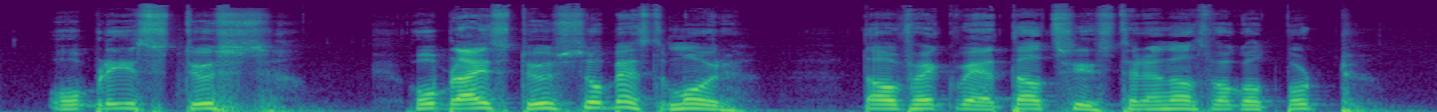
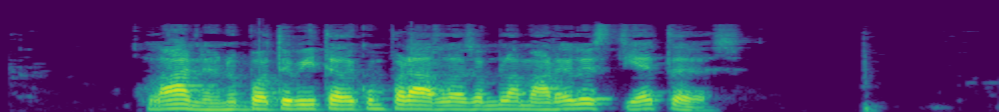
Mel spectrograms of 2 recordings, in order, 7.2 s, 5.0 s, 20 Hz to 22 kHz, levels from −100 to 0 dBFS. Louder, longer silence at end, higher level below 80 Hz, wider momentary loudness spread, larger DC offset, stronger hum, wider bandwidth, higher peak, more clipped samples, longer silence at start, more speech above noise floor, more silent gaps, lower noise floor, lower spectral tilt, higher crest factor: second, -25 LUFS vs -15 LUFS; second, 0.3 s vs 1.5 s; first, -40 dBFS vs -60 dBFS; first, 13 LU vs 7 LU; neither; neither; first, 18.5 kHz vs 9 kHz; second, -6 dBFS vs 0 dBFS; neither; second, 0.25 s vs 0.75 s; second, 34 dB vs 75 dB; neither; second, -58 dBFS vs -89 dBFS; about the same, -6.5 dB/octave vs -7.5 dB/octave; about the same, 18 dB vs 16 dB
